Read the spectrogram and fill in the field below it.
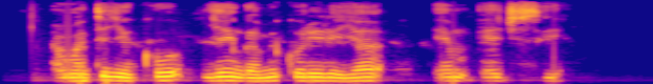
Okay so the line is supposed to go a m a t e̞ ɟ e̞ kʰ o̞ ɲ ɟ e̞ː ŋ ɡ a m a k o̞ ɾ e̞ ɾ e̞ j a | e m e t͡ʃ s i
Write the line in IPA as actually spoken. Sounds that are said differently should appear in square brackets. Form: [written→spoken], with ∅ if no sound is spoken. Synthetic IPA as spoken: a m a t e̞ ɟ e̞ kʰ o̞ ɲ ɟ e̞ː ŋ ɡ a m [a→i] k o̞ ɾ e̞ ɾ e̞ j a | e m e t͡ʃ s i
